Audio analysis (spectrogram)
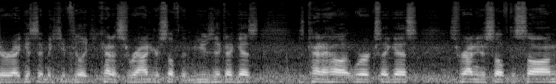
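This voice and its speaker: A man at a very fast pace against noticeable background noise. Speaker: vlogger. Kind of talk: casual vlog. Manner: halting.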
